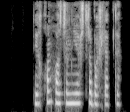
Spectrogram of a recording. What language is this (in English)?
Uzbek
